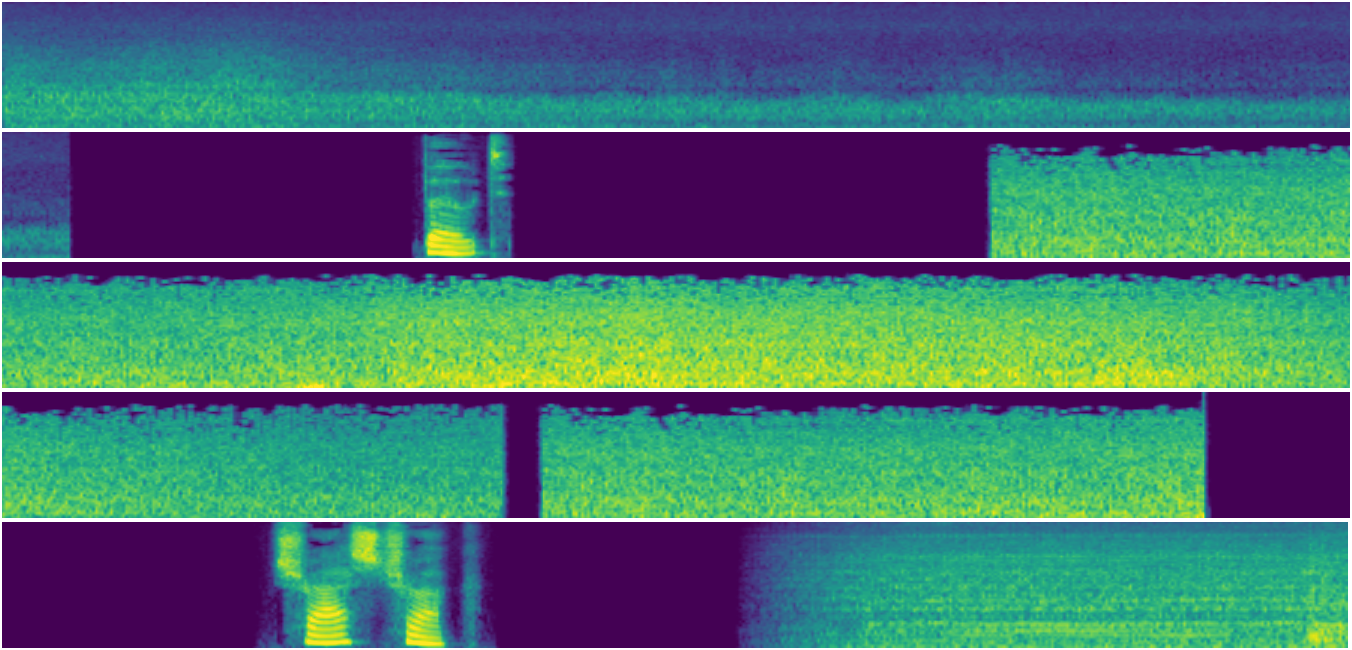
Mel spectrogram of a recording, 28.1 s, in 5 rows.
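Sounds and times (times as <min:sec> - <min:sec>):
sea water rushing: 0:09.8 - 0:21.9.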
